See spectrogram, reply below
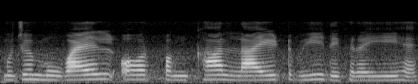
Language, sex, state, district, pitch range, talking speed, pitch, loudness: Hindi, female, Madhya Pradesh, Dhar, 200-225 Hz, 130 wpm, 210 Hz, -18 LUFS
